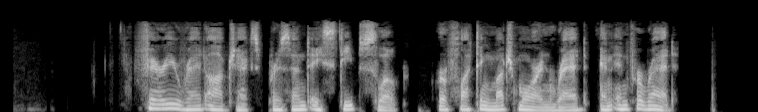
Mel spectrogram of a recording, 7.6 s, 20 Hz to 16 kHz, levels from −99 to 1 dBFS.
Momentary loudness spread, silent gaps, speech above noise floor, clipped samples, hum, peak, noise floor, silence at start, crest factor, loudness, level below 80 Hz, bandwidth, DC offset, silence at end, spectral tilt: 6 LU; 2.64-2.68 s, 4.10-4.17 s, 5.90-5.94 s, 6.79-7.10 s; 41 dB; under 0.1%; none; -4 dBFS; -61 dBFS; 1.4 s; 18 dB; -20 LUFS; -40 dBFS; 8 kHz; under 0.1%; 0.45 s; -5 dB/octave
